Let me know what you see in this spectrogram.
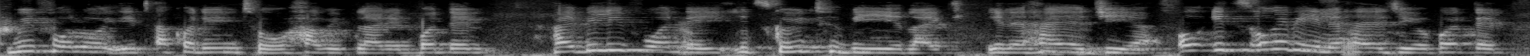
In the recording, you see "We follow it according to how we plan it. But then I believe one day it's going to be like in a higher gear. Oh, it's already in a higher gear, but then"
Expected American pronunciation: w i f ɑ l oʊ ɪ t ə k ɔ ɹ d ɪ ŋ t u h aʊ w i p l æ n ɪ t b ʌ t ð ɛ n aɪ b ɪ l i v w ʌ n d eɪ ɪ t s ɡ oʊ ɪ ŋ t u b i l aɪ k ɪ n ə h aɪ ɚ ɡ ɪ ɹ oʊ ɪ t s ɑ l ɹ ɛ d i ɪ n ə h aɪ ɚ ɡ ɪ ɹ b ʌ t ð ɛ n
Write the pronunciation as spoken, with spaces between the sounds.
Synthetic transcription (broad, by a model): w i f ɑ l oʊ ɪ t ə k ɔ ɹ d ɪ ŋ t u h aʊ w i p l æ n ɪ t b ʌ t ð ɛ n aɪ b ɪ l i v w ʌ n d eɪ ɪ t s ɡ oʊ ɪ ŋ t u b i l aɪ k ɪ n ə h aɪ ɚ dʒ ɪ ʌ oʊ ɪ t s ɑ l ɹ ɛ d i ɪ n ə h aɪ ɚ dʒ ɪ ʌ b ʌ t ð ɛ n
